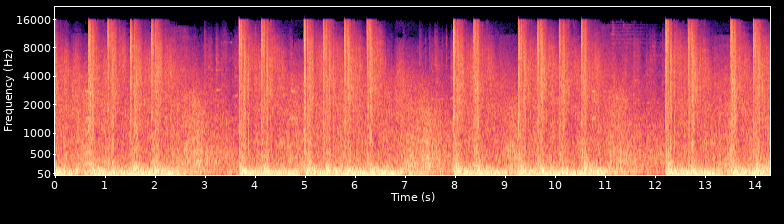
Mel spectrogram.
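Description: Shells explode with deep rumbling blasts.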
